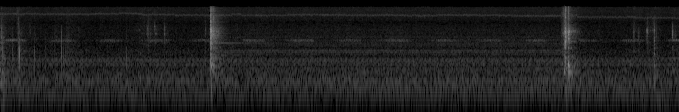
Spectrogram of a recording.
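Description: A CB transmitter keyed into a linear amplifier for an unmodulated dead-key carrier: a sharp click as it is keyed up, a faint steady hum while the carrier runs, and a second click as it is unkeyed about four and a half seconds later, over a low steady fan noise.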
